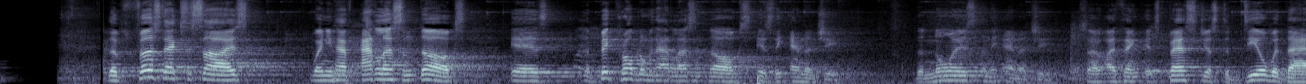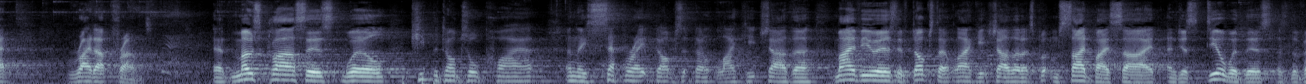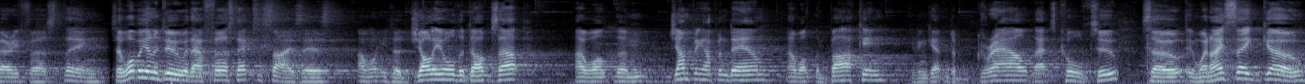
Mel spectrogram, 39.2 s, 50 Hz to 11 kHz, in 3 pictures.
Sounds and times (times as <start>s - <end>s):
Speech: 1.0s - 8.4s, 9.2s - 39.1s.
